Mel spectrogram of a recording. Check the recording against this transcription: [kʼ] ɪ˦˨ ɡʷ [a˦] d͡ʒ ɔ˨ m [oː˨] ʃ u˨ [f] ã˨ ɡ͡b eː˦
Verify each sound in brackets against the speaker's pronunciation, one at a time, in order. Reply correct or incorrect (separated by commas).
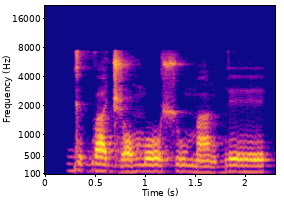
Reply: incorrect, incorrect, correct, incorrect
